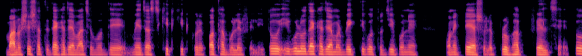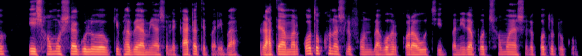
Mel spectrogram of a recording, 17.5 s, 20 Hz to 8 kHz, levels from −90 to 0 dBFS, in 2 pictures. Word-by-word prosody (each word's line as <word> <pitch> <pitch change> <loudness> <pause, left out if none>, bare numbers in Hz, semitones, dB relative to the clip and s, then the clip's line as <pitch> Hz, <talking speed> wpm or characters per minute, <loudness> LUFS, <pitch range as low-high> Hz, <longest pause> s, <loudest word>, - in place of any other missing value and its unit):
মানুষের 120 +2 +3
সাথে 125 -1 -4
দেখা 125 0 +2
যায় 115 -1 +3
মাঝেমধ্যে 115 0 -4 0.3
মেজাজ 120 -1 0
খিটখিট 130 -1 -6
করে 120 -1 -3
কথা 125 +1 +2
বলে 115 0 -2
ফেলি। 115 - -15
তো 145 - +2 0.2
এগুলো 140 +1 +3
দেখা 135 0 +4
যায় 130 -1 +6
আমার 120 -1 -1
ব্যক্তিগত 125 +1 -1 0.2
জীবনে 120 -1 -3 0.5
অনেকটাই 120 +1 +3
আসলে 115 - -4
প্রভাব 125 -1 +3 0.2
ফেলছে। 110 -2 -1 0.2
তো 150 - +2 0.5
এই 140 - +7
সমস্যাগুলো 135 -1 +3 0.3
কিভাবে 125 -2 +1
আমি 120 +1 -5
আসলে 115 - -9
কাটাতে - - +3
পারি - - -9
বা - - 0 0.5
রাতে 135 - +4
আমার 125 +1 0
কতক্ষণ 155 +1 +2
আসলে 130 +1 -6
ফোন 125 -1 -6
ব্যবহার 125 +1 0
করা 120 -1 +4
উচিত 115 -3 -12
বা - - -7
নিরাপদ 125 +1 0
সময় 125 -1 -4
আসলে 125 +2 -8
কতটুকু? 125 0 -6
125 Hz, 150 wpm, -25 LUFS, 120-130 Hz, 0.5 s, এই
